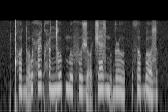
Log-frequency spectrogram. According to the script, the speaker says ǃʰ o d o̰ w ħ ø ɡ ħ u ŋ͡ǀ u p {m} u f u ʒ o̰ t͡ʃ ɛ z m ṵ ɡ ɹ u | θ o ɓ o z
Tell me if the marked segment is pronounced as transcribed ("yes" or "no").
yes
